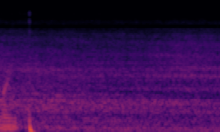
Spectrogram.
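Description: One sharp knock about a third of a second in, then a steady hiss of outdoor background noise.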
